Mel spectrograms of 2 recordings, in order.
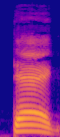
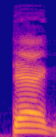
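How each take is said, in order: Both takes have the same delivery.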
